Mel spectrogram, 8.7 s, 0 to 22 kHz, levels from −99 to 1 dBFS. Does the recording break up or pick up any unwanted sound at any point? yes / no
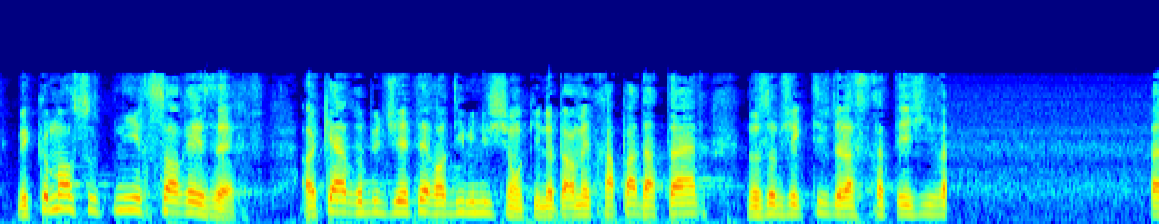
no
